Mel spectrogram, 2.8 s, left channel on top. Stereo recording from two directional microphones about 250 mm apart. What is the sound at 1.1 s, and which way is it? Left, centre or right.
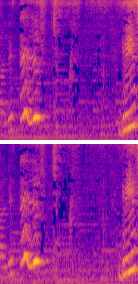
Music, right.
